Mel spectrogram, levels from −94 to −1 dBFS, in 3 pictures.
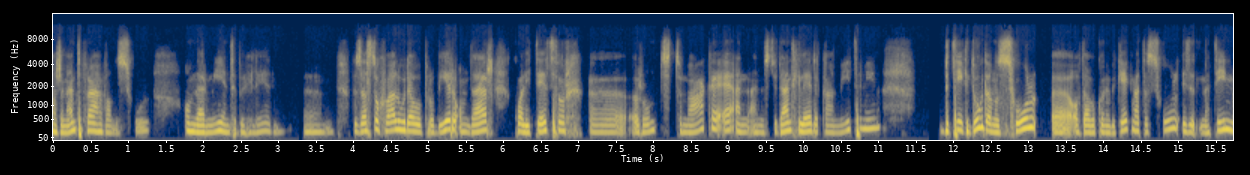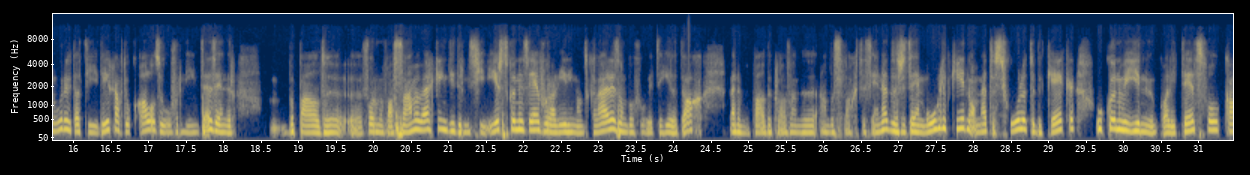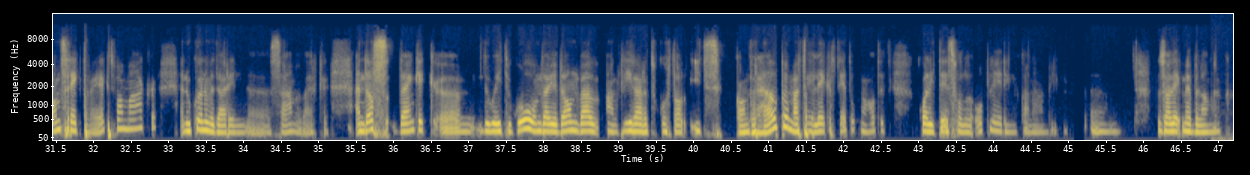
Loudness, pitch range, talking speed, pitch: -17 LUFS, 165-205 Hz, 205 wpm, 180 Hz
